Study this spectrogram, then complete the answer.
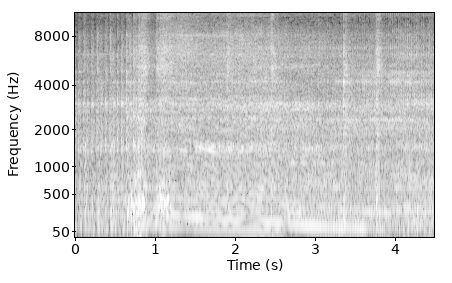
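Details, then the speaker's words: Yamaha Blaster YFS200 two-stroke ATV, cold, blips and chops like a two-step instead of revving out, bogging and stalling; cause is the brake switch limiting revs, fixed by looping the switch wiring. "So this is the secret to all the issues of your Yamaha Blasters. It lies within this brake switch"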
